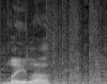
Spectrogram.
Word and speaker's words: Leila: Oh, I think her name is supposed to be pronounced Leila. You know what? I'm gonna have a look. Leila, FF2. Rest, what's the kanji? No, her katakana is Reira. So it is Leila.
